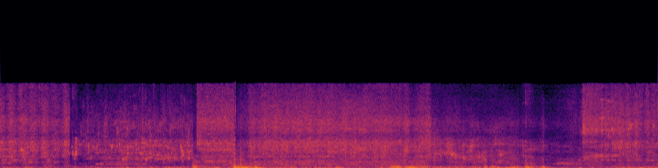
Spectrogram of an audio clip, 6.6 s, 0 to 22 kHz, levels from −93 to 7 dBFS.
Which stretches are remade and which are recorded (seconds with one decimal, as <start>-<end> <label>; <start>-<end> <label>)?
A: 0.0-3.4 recorded; 3.4-6.0 remade; 6.0-6.6 recorded

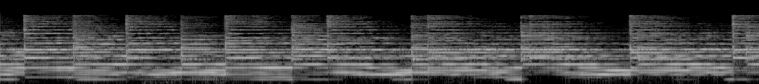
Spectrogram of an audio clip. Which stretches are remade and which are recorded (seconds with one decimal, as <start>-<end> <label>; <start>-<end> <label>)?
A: 0.0-7.6 recorded

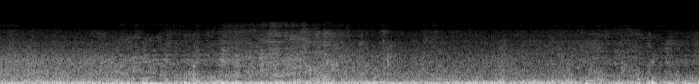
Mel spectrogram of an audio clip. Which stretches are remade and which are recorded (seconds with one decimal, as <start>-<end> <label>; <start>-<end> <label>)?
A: 0.0-1.2 recorded; 1.2-3.4 remade; 3.4-5.8 recorded; 5.8-7.0 remade

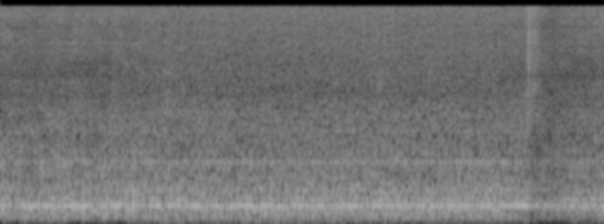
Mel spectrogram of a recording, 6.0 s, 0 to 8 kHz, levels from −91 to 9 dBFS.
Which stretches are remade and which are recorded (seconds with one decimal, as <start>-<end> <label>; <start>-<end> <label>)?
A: 0.0-1.4 remade; 1.4-5.0 recorded; 5.0-6.0 remade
